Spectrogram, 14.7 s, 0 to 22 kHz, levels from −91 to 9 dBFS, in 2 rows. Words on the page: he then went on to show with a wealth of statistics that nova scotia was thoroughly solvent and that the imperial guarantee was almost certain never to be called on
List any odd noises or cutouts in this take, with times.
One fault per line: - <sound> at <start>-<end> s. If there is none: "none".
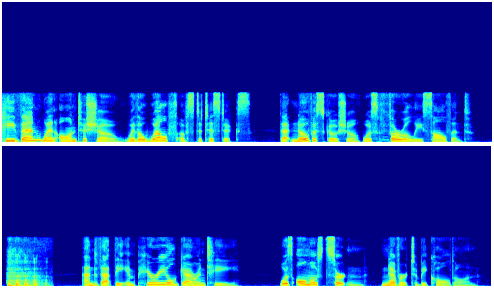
- laugh at 7.4-8.1 s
